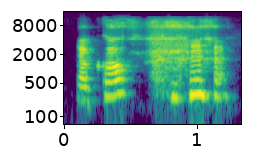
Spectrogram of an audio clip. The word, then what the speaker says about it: Charcot: Yes. Charcot. That's how you say it.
